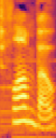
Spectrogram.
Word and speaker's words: flambeau: The flambeau, pronounced flambeau, meaning flame torch, carrier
